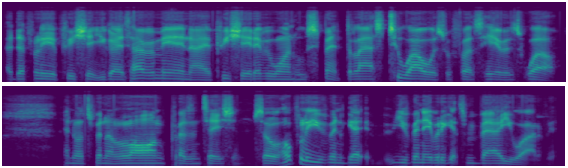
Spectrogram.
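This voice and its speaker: A hoarse man presenting a live webinar, stopping and restarting with lots of fillers. His voice sits low yet bright and smooth. The audio is dry and dull, like lo-fi streaming sound. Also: steady tone, no room sound. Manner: halting, many fillers.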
